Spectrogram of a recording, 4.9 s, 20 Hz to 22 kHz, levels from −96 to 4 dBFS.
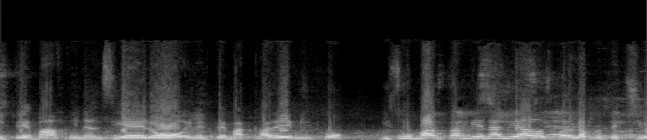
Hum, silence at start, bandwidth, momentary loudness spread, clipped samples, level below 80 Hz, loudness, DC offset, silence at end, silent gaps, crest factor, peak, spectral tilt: none; 0 s; 11.5 kHz; 9 LU; under 0.1%; -56 dBFS; -17 LUFS; under 0.1%; 0 s; none; 12 dB; -4 dBFS; -6 dB/octave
